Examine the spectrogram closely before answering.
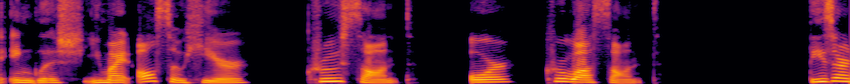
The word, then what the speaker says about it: croissant: The word croissant comes from French. So the pronunciation is a little different.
